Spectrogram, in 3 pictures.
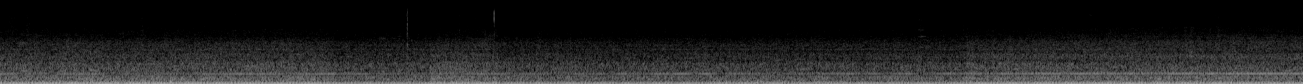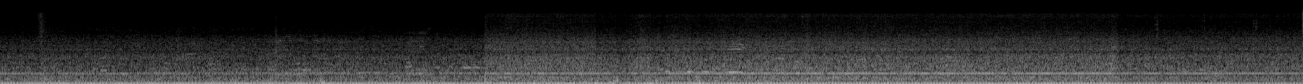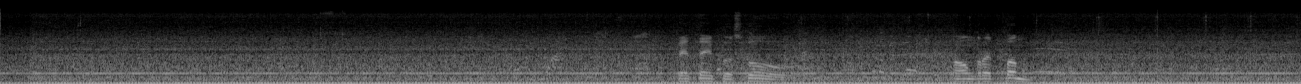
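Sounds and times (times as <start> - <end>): constant high hum: 0.0 - 39.0
diesel engine drone: 0.0 - 39.0.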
